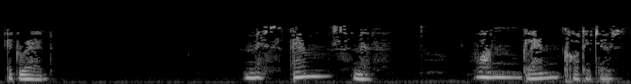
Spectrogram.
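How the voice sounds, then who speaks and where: A woman with a very breathy, husky voice reads a suspenseful story in hushed tones. The recording is dry and close, with a slightly dull sound. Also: fairly low pitch, very slow, no room sound. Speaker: narrator. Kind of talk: storybook narration.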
